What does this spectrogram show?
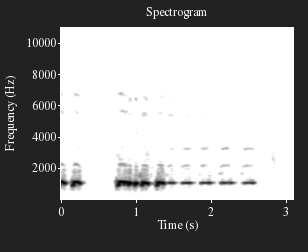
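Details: Local zebra dove with a big voice, calling: two short coos, a pause, then a rolling stuttered phrase trailing into a string of evenly spaced mellow coo notes.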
